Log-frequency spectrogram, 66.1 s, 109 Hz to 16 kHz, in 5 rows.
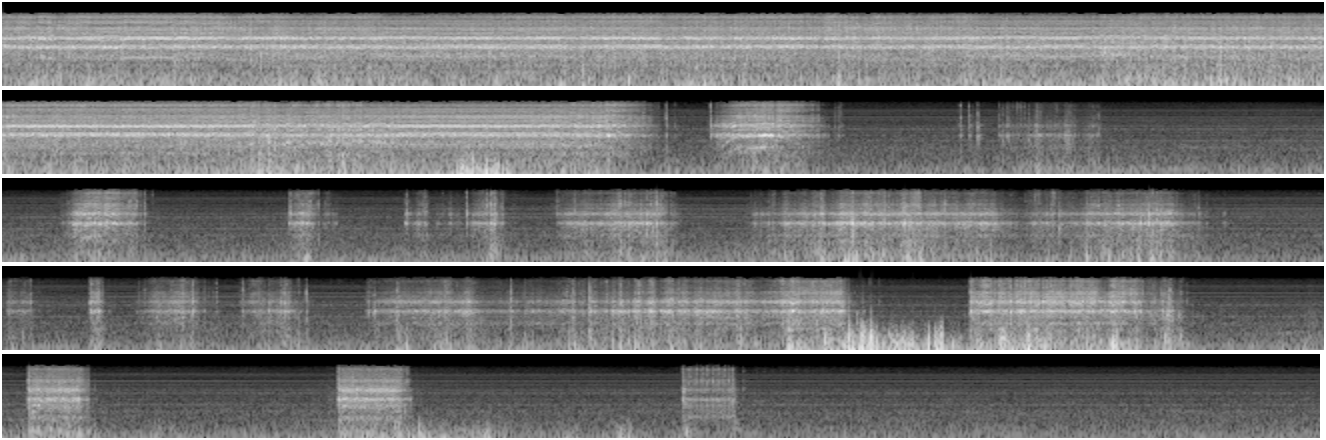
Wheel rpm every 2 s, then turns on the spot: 160, 160, 160, 160, 160, 160, 160, 160, 160, 130, 40, 0, 0, 20, 0, 10, 30, 50, 40, 20, 10, 20, 30, 70, 50, 80, 20, 10, 40, 0, 10, 0, 0.
none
